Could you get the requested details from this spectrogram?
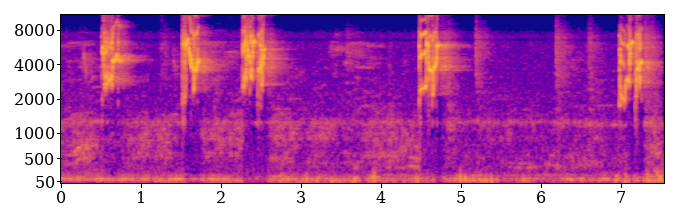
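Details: Shrill lovebird calls played to teach young birds their voice: loud harsh screechy notes, some doubled, sounding roughly once a second with gaps, against a quiet low rumbling background.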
